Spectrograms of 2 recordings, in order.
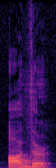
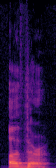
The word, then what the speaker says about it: other: É other, não é O, é A. E o TH aqui para pronunciá-la corretamente, você coloca a língua entre os dentes e você produz um som de Z.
